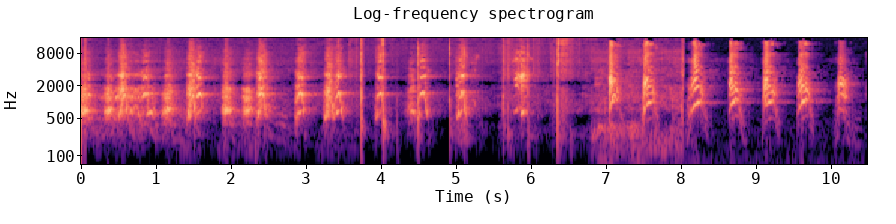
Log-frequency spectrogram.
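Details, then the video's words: Dog barking in quick bursts, about two barks a second: deeper, fuller barks at first, then sharper, higher yaps in the second half, with a brief low rumble in between. "Dog Barking Sound Effect"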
